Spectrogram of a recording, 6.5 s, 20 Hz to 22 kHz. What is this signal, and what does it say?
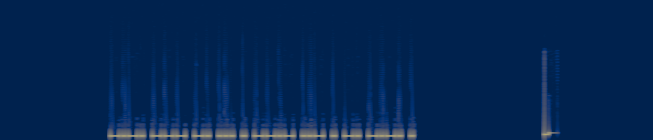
Morse code, heard as a keyed tone, about 40 wpm, 700 Hz. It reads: CONSEQUENCE
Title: LY Suffix - Top 100 Words with Base Words 40wpm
